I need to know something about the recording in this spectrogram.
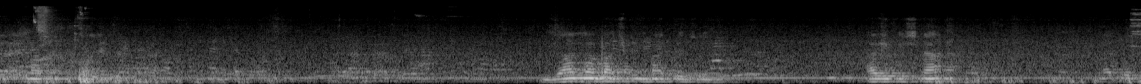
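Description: An elderly man chants through a microphone and loudspeaker.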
